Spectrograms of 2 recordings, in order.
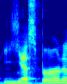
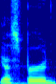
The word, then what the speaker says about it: Ysbryd: I do think the developers behind the game, the Allison brothers, who like YesBird, I believe is the studio's name. Is it YesBird?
